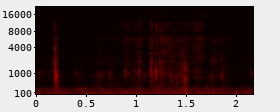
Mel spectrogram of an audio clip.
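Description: A page of a paper picture book being turned by hand: a sharp paper click just after the start, then soft rustles and flicks as the page settles.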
